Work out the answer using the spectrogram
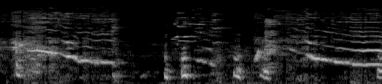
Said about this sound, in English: It's pretty surprising for Sadie to howl like that because she doesn't really actually do that very often, and she really only does that for Rolo. To like throw her head back and howl like that, it's not a common behavior for her.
